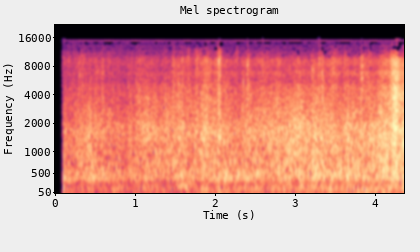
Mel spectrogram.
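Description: Wind buffeting the microphone over choppy water, a steady rushing noise with water lapping.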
